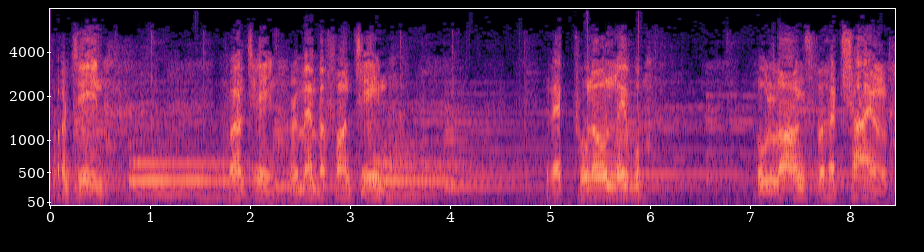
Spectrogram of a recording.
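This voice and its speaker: An actor playing an anguished mayor who hides a convict past, in halting, brooding radio drama soliloquy. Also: male voice, medium pitch, lightly acted. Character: anguished mayor hiding his convict past, wrestling his conscience. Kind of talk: 1930s-40s radio drama acting. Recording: muffled vintage radio recording, faint music.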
